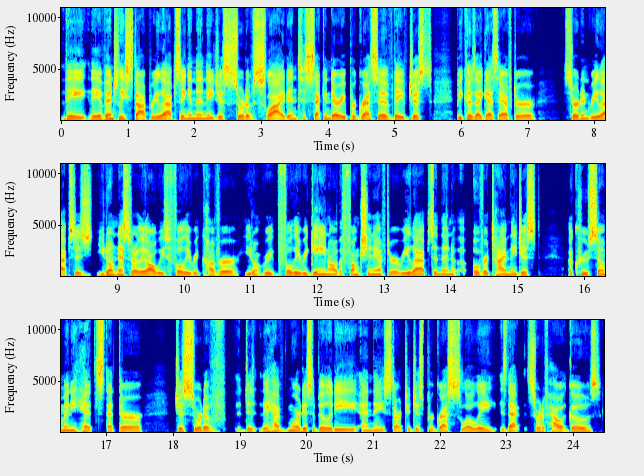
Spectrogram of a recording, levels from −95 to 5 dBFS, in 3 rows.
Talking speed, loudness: 180 wpm, -20 LUFS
